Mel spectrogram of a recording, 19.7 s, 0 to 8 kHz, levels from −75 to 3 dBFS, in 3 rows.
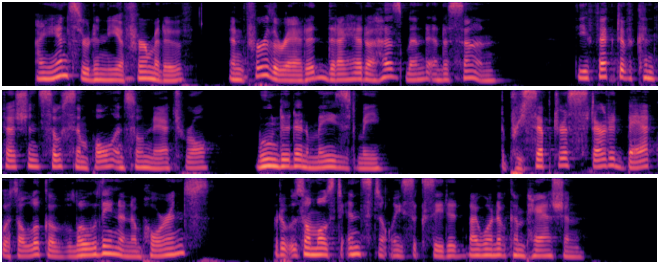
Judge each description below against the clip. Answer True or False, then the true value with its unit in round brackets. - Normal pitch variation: True (3.8 semitones)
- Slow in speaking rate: False (155 wpm)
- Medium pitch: True (165 Hz)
